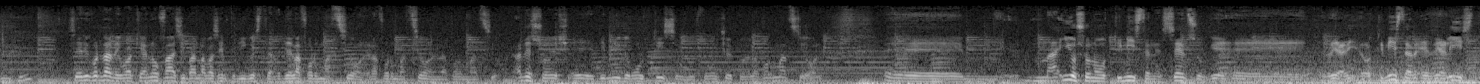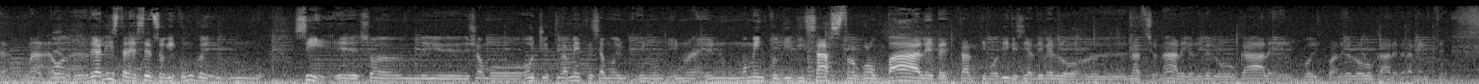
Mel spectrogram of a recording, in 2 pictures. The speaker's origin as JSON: {"language": "Italian", "town": "Reggio Calabria", "region": "Calabria", "country": "Italy", "tie": "born or raised there", "said": "da quando sono nato e cresciuto a Reggio Calabria"}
